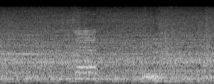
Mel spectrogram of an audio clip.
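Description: Wall-mounted electric hand dryer blowing steadily, with brief children's voices over it.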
